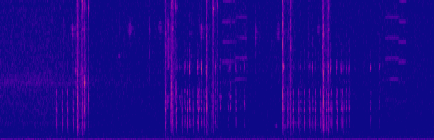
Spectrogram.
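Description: A computer terminal chirps and clicks as text scrolls onto it.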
